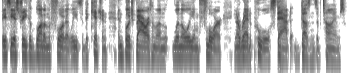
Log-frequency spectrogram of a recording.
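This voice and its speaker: A man reading the action lines of a screenplay aloud, steady and even with small quick stumbles. His voice sits in the middle of a man's range. The sound is dry and close, on a home microphone. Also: medium pitch, no echo.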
